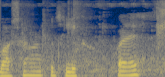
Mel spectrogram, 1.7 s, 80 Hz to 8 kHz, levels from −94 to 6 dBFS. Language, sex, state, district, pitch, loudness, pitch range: Hindi, male, Bihar, Vaishali, 155 Hz, -17 LUFS, 140-160 Hz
